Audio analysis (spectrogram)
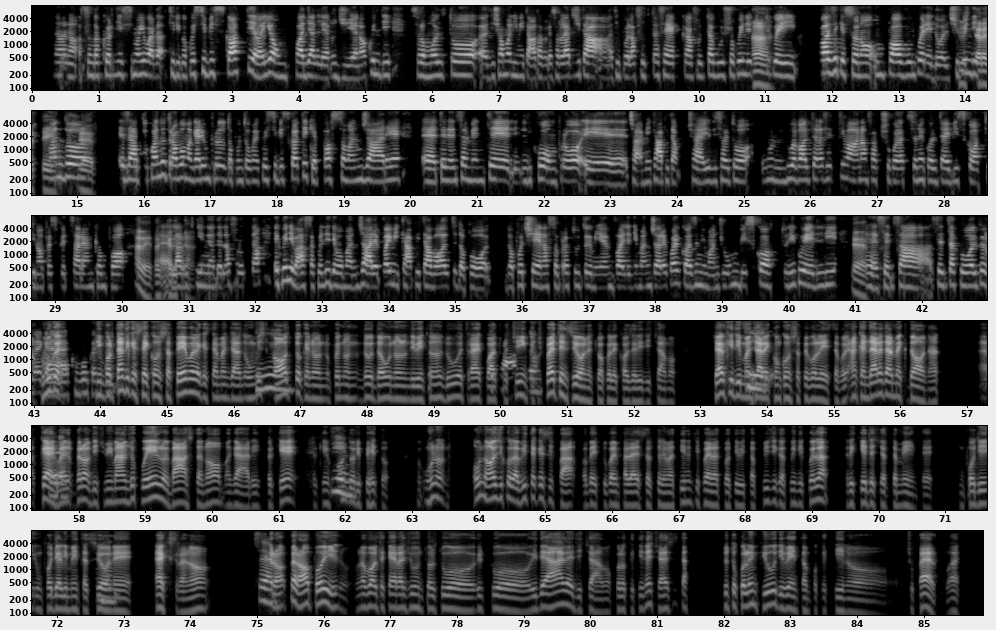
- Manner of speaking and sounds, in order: "cioè" said as "ceh"; "Vabbè" said as "abè"; "perché" said as "peché"; other background noise; laughing while speaking: "uno"
- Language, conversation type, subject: Italian, podcast, Quali abitudini ti hanno cambiato davvero la vita?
